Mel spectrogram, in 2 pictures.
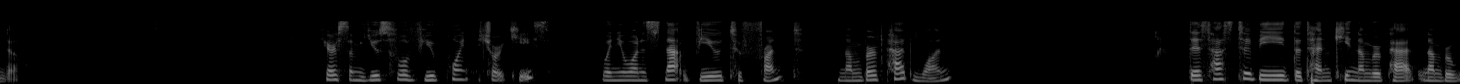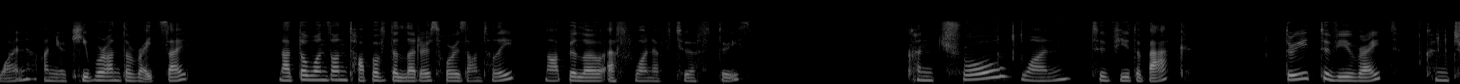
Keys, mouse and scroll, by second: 1.4 click, 8.7 KP_1, 24.7 ctrl+KP_1, 27.0 KP_3, 29.0 ctrl+KP_3.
